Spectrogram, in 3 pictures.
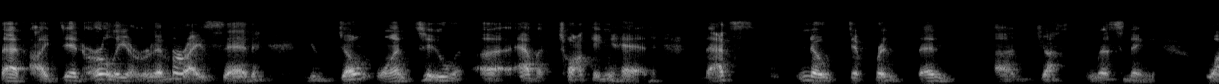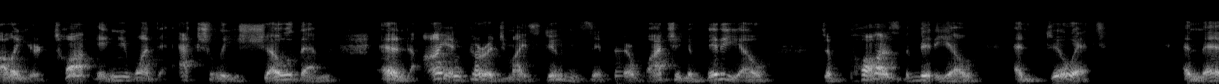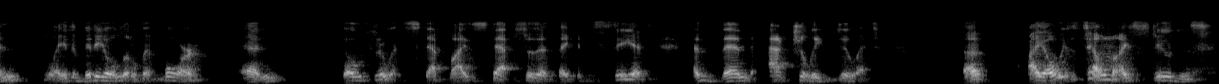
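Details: Adult woman with scratchy voice from spasmodic dysphonia, onset around 2010 and progressively worsening, no cure; her Botox injection was postponed by the doctor; spasmodic dysphonia.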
